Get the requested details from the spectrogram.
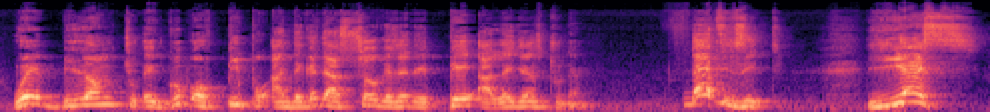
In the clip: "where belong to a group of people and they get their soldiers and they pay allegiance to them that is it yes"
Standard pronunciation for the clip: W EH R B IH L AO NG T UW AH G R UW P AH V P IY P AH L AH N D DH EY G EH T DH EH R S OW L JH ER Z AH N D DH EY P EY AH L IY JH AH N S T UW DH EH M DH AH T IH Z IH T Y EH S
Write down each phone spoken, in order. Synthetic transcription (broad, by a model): W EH B IH L AO NG T UW AH G R UW P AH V P IY P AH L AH N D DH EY G EH T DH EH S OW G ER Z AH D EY P EY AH L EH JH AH N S T UW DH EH M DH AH T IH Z IH T Y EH S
